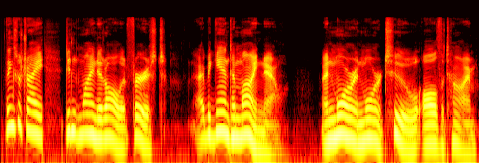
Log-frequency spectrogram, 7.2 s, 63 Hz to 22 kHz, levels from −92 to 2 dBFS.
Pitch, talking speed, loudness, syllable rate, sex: 145 Hz, 175 wpm, -15 LUFS, 3.9 syllables/s, male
